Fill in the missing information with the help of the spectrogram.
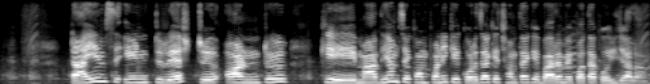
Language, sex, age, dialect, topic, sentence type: Bhojpuri, female, <18, Southern / Standard, banking, statement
